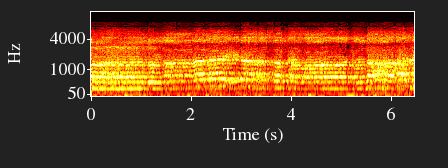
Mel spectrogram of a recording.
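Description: Devotional chanting: voices intoning a Sufi litany in long, held, melodic phrases, shifting to a new phrase about two seconds in and again near the end.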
